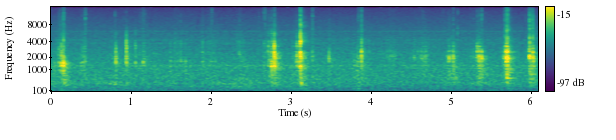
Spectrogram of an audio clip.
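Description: Small screws being worked out of a plastic action-camera back with a small screwdriver: scattered light clicks and ticks at an uneven pace, a few louder ones about three seconds in and near the end.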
